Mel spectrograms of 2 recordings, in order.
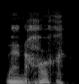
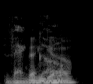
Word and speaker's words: Van Gogh: Which is more the Dutch pronunciation, The Dutch pronunciation is more like, and anyone that speaks Dutch out there will have a good laugh, but Van Gogh. You know, it's it has a more guttural thing.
